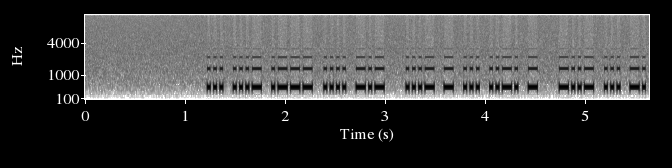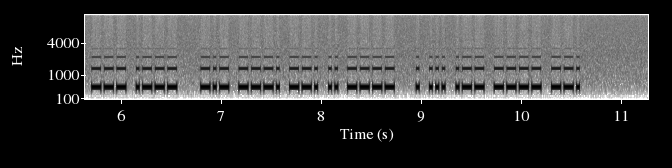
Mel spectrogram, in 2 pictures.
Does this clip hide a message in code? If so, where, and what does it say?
Yes: Morse code (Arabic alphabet) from 1.2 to 10.6 s, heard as a keyed tone, hand-sent with a paddle, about 38 wpm, 460 Hz. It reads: سضجحك ضتسفت صسنخج كزغيش ءسوشغ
